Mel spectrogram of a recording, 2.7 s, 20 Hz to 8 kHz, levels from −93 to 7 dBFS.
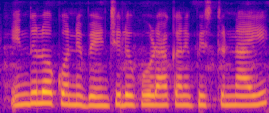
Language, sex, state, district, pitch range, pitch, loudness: Telugu, female, Telangana, Mahabubabad, 245-255 Hz, 250 Hz, -16 LUFS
